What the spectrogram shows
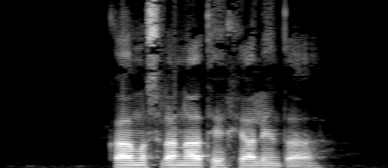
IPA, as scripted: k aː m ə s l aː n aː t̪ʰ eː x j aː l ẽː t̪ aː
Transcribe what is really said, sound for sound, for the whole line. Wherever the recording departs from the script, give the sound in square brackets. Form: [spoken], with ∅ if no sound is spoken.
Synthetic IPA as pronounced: k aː m ə s l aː n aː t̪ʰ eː x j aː l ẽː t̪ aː

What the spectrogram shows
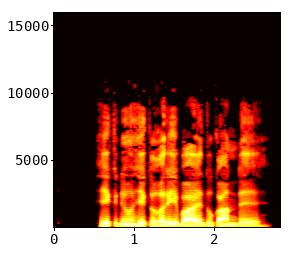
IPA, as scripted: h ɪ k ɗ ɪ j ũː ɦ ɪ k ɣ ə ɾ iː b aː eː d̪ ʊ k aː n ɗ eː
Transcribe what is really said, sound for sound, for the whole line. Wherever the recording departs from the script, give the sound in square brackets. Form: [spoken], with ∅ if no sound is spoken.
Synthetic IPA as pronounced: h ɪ k ɗ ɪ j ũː ɦ ɪ k ɣ ə ɾ iː b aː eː d̪ ʊ k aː n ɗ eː

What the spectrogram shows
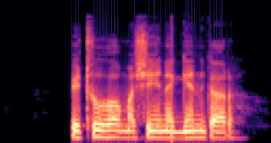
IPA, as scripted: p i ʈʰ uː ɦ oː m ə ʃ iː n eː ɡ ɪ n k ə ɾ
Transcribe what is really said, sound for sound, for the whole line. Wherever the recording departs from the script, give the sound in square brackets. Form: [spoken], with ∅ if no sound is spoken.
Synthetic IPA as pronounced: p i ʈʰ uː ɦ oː m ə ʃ iː n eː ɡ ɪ n k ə ɾ

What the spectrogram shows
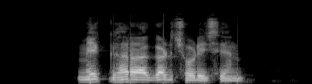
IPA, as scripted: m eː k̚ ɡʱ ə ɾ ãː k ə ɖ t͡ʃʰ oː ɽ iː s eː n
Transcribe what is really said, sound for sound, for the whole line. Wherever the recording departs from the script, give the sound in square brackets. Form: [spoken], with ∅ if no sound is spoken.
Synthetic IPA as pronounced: m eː k̚ ɡʱ ə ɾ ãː [ɡ] ə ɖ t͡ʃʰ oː ɽ iː s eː n

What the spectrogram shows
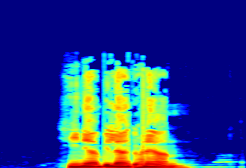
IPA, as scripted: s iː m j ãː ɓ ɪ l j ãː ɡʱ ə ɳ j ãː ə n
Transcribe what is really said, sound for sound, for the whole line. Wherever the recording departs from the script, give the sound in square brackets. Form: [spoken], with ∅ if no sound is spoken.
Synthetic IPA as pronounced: [h] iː [n] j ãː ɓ ɪ l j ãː ɡʱ ə ɳ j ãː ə n

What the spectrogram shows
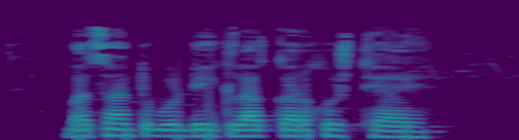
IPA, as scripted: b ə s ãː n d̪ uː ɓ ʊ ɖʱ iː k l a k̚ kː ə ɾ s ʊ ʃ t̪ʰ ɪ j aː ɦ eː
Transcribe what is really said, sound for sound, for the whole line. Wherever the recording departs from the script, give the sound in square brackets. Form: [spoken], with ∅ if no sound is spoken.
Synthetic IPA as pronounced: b ə s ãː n [t̪] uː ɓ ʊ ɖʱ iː k l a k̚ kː ə ɾ [x] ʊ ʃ t̪ʰ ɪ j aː ɦ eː

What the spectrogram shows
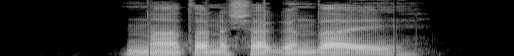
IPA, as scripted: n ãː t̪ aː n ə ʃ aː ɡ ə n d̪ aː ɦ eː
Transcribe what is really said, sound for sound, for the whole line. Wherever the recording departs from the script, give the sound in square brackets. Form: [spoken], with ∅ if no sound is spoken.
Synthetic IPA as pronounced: n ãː t̪ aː n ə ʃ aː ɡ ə n d̪ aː ɦ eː

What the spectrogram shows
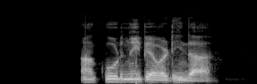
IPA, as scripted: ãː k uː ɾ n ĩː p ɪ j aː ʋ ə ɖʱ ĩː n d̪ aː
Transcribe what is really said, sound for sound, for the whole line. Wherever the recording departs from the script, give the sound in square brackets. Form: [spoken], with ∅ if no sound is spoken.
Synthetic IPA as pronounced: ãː k uː [ɽ] n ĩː p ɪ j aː ʋ ə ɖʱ ĩː n d̪ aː

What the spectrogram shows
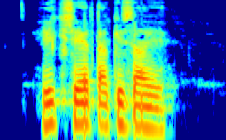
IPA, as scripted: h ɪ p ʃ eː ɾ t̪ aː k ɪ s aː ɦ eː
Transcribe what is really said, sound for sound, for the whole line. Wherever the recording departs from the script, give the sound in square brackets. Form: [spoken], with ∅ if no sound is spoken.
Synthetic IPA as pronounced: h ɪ [k] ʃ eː ɾ t̪ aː k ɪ s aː ɦ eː

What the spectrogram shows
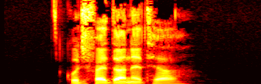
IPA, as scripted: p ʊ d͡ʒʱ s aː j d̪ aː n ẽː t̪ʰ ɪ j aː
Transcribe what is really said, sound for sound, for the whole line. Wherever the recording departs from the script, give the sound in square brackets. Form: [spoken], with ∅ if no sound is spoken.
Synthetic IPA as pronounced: [k] ʊ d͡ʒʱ [f] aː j d̪ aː n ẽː t̪ʰ ɪ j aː

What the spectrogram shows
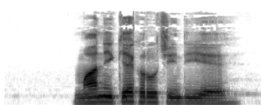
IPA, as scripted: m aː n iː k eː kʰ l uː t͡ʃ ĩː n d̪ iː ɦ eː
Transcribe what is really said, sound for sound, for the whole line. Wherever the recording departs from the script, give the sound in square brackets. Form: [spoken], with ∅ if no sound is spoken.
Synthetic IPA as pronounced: m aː n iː k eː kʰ [ɾ] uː t͡ʃ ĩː n d̪ iː ɦ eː

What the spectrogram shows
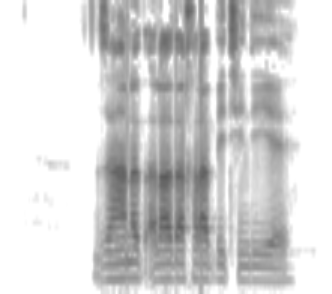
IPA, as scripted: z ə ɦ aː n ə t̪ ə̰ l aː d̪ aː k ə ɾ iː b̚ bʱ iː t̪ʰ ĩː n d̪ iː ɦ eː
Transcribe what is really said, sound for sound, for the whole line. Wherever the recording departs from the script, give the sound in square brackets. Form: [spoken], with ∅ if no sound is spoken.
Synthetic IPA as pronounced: z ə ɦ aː n ə t̪ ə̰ l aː d̪ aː [x] ə ɾ [aː] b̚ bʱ iː t̪ʰ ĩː n d̪ iː ɦ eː

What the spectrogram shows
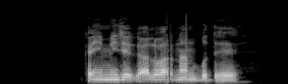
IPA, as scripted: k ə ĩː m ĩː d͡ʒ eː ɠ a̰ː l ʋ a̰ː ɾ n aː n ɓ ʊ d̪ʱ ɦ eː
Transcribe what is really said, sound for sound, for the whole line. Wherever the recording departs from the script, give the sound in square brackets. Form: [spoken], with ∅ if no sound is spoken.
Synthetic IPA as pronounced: k ə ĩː m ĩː d͡ʒ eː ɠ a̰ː l ʋ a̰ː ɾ n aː n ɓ ʊ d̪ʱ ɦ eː

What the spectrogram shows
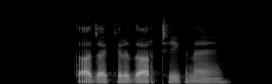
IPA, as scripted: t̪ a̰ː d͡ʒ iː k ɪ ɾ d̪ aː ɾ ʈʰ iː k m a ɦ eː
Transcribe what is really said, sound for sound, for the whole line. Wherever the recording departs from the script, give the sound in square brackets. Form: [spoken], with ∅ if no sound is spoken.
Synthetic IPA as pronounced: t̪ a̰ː d͡ʒ [aː] k ɪ ɾ d̪ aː ɾ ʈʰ iː k [n] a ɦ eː

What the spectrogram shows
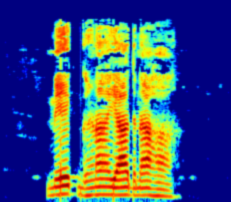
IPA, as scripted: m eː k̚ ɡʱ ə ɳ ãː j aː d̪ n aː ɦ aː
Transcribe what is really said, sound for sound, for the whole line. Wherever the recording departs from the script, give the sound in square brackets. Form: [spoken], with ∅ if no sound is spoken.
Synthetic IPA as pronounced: m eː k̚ ɡʱ ə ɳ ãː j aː d̪ n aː ɦ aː

